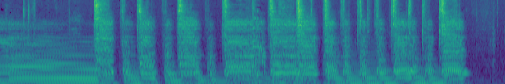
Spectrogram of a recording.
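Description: A heavily distorted electric guitar plays a loud chord followed by a fast, choppy riff, then cuts off abruptly.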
